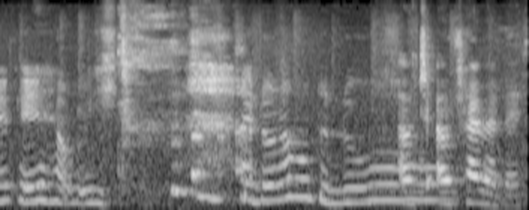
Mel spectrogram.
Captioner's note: laughs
